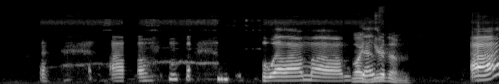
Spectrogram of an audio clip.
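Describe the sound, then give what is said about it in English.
Chickens cluck and squawk in a string of irregular, fairly loud bursts, with a short pause before one last noisy outburst. “The chickens can hear my voice now.”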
